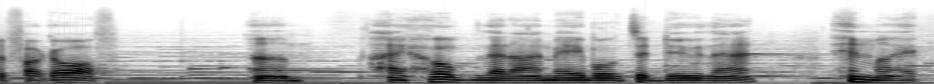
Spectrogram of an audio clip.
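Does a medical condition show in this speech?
Yes: ALS; may lose speech.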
